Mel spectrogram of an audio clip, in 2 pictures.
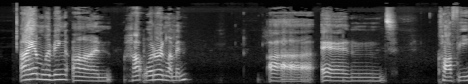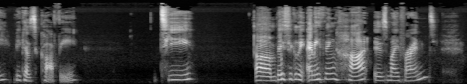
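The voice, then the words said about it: Scratchy, hoarse voice. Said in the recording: “my voice will go in and out. As you can hear, my voice is really kind of scratchy still”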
